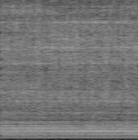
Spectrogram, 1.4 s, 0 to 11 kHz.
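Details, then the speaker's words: 12V electric fuel transfer pump on a new fuel cell tank, first run: steady hum with a high whir and airy churn as it draws air while the empty fuel filter fills with diesel; normal priming noise. "So, that sound you hear is actually the filter, that fuel filter filling up with fuel."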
